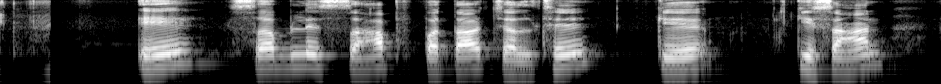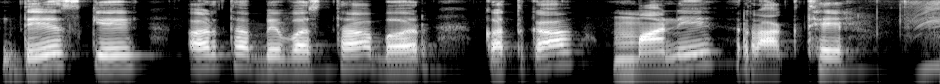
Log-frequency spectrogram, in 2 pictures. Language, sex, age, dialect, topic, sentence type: Chhattisgarhi, male, 18-24, Eastern, agriculture, statement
